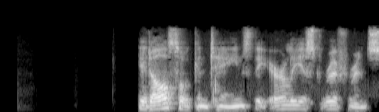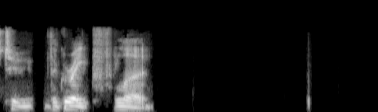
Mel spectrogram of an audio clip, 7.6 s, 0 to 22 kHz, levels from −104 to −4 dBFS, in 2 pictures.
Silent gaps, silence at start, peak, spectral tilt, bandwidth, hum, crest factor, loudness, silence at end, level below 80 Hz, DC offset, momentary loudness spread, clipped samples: 4.16-4.22 s; 1.4 s; -2 dBFS; -3.5 dB/octave; 8.2 kHz; none; 20 dB; -20 LUFS; 2.3 s; -62 dBFS; under 0.1%; 10 LU; under 0.1%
